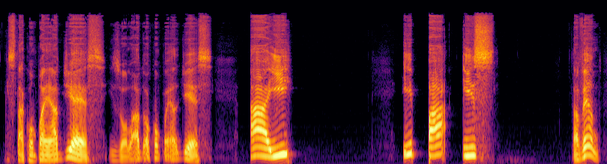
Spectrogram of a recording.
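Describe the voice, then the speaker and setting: A man with a Brazilian Portuguese accent teaching a recorded grammar lecture, speaking slowly and emphatically, drawing out syllables and coaxing students to read aloud. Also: a little high, expressive, gravelly, dry recording, clean studio sound. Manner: slow, emphatic, drawn-out syllables.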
